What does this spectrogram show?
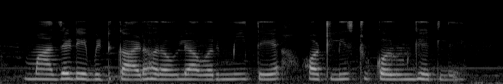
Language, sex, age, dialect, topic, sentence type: Marathi, female, 18-24, Standard Marathi, banking, statement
